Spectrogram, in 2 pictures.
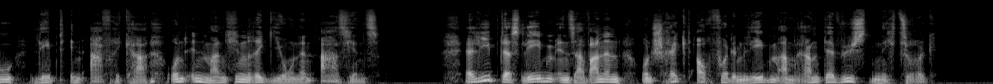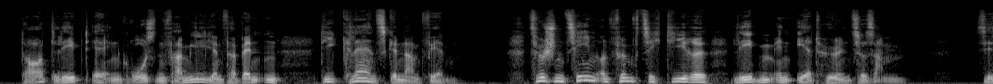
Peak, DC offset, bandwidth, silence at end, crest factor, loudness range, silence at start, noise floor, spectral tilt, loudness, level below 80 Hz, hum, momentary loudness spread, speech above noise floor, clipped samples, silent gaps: -4 dBFS; under 0.1%; 14 kHz; 0 s; 20 dB; 4 LU; 0 s; -63 dBFS; -5 dB/octave; -25 LUFS; -44 dBFS; none; 10 LU; 38 dB; under 0.1%; none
